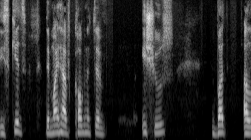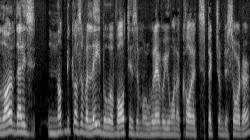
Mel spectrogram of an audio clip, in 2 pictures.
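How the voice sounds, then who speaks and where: In a very clean recording with a silent background and a dry, close sound with no echo, a man with a non-native accent speaks at a fairly high pitch, pausing long and often. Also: ordinary pitch variation, moderate pace. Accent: noticeable foreign. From Bulgaria. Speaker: health and detox practitioner. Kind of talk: interview conversation. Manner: halting, frequent repeated false starts.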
